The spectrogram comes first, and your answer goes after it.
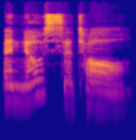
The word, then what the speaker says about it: inositol: that we can't pronounce without a Google translator, inositol. Huh. That's how you pronounce it.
